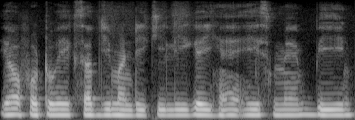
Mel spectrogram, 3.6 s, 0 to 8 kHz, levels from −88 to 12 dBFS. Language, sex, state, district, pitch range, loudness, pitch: Hindi, male, Himachal Pradesh, Shimla, 135-140 Hz, -16 LUFS, 135 Hz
